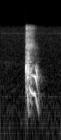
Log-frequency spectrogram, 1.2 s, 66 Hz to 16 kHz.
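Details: A baby boy who has hiccups at 4 am gives a single sudden, voiced burst of air: one sneeze in a quiet room.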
